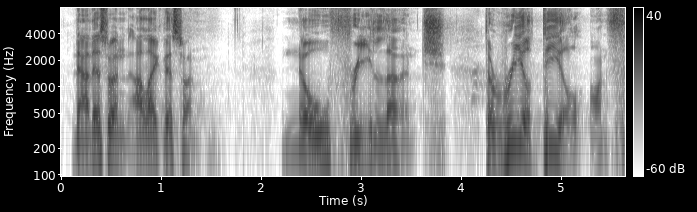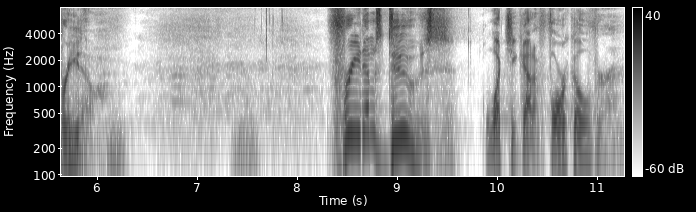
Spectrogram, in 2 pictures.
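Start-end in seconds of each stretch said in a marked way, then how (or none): 2.2-11.0 put-on, sing-song American Southern accent. Reading title options aloud, Southern accent. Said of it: "I also have to say these in a Southern accent".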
